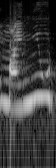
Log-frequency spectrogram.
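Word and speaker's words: minute: जैसे कि लोग बोलते हैं ये है मिनट, मैंने स्पेलिंग लिख दी मिनट की, तो लोग तो इसे बोलते थे कि ये मिनट है, पर एक्चुअली में ये माइन्यूट है, ठीक है।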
